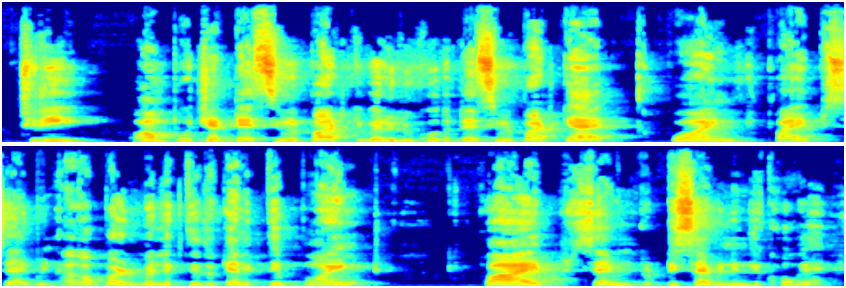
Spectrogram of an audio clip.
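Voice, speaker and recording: A man teaching a maths lesson, mixing Hindi with English terms, asking and answering his own questions and slowing down to dictate definitions. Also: a little high. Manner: slows to dictate definitions word by word. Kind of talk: classroom lesson explanation.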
